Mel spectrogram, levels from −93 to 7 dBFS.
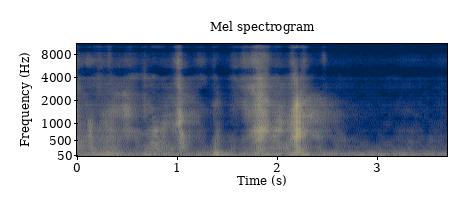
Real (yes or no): no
